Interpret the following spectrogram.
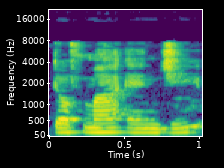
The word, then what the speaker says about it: DofmaNG: You could check us out there, Dofma NG, or you pronounce it all together.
